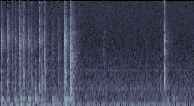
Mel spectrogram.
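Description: Typing on a computer keyboard: rapid, crisp key clicks patter steadily for about a second, then stop. After a quiet stretch, one more isolated keystroke sounds.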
